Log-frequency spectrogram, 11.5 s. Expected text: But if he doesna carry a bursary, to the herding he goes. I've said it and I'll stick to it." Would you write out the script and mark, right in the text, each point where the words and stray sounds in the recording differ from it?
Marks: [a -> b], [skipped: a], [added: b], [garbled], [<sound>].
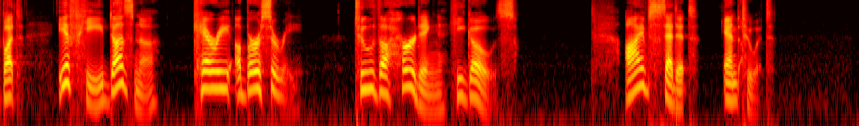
But if he doesna carry a bursary, to the herding he goes. I've said it and [skipped: I'll stick] to it."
